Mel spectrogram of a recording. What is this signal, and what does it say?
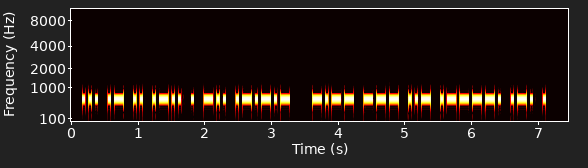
Morse code, heard as a keyed tone, about 25 wpm, 600 Hz. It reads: SAILED. YOU'RE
